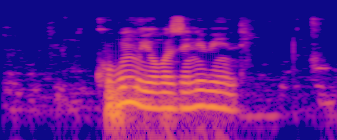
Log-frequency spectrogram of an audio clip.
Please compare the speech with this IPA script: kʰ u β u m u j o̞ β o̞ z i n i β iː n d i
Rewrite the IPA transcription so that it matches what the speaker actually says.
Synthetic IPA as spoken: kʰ u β u m u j o̞ β o̞ z i n i β iː n d i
